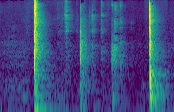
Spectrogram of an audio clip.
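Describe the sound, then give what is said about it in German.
Darts thrown at a dartboard in a pub, the Kieler Parterre, strike in a short run of sharp, dry thuds at uneven intervals, three landing hard and a few softer. No one speaks between the impacts. “Sie haben ein paar Pfeile in der Hand. Wollen Sie ein paar Würfe probieren?”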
